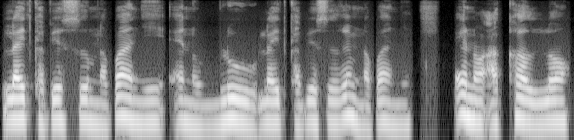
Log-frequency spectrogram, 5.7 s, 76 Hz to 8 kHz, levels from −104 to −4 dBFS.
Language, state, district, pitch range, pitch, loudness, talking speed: Sumi, Nagaland, Dimapur, 130-145 Hz, 140 Hz, -19 LUFS, 115 wpm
